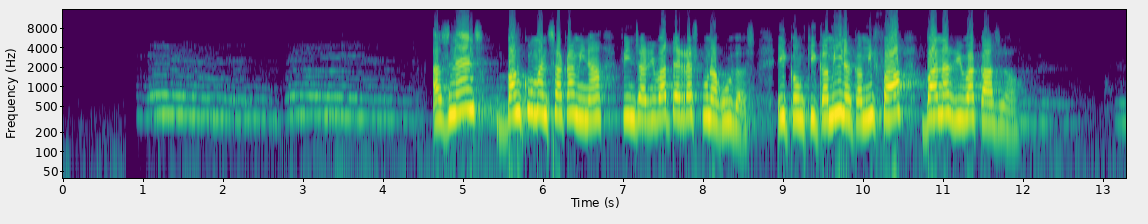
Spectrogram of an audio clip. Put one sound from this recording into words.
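A child sobs and wails loudly, pretending to cry.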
